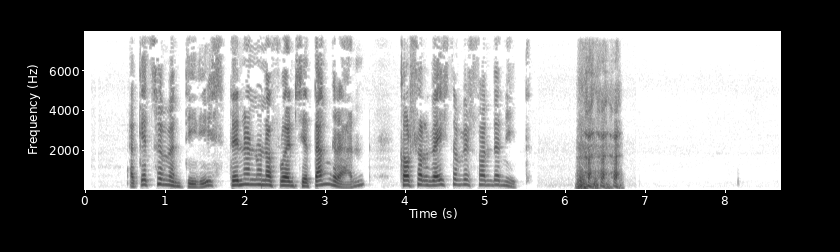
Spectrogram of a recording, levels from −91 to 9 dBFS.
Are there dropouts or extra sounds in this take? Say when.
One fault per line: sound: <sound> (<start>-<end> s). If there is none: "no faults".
sound: laugh (6.1-6.8 s)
